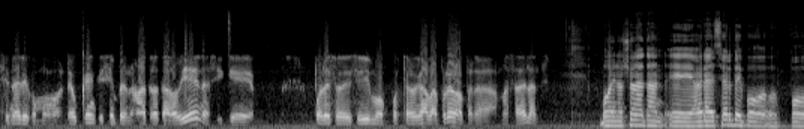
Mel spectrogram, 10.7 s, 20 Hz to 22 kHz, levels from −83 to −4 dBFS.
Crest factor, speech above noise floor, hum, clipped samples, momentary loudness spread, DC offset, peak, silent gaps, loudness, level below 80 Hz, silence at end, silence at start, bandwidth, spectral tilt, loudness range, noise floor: 16 dB; 22 dB; none; under 0.1%; 9 LU; under 0.1%; -14 dBFS; none; -30 LUFS; -58 dBFS; 0 s; 0 s; 15 kHz; -5.5 dB/octave; 2 LU; -51 dBFS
